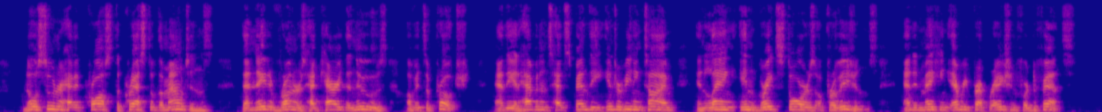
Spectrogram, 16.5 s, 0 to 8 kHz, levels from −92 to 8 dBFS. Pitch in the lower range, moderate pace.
No: medium, 180 Hz; average, 150 wpm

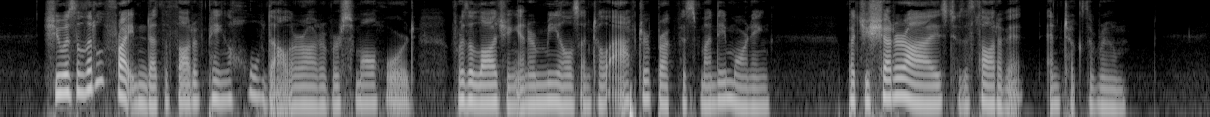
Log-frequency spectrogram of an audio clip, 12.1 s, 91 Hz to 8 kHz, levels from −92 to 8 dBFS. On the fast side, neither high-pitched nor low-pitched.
Yes: fast, 215 wpm; medium, 155 Hz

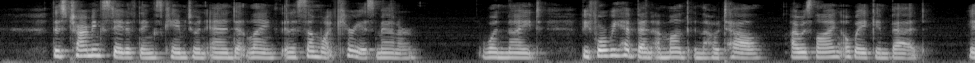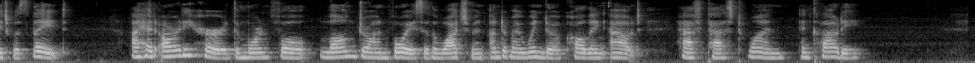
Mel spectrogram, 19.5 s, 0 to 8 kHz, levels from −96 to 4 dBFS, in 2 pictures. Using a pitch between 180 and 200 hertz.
Yes: medium, 185 Hz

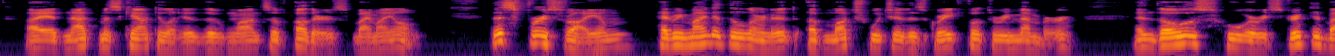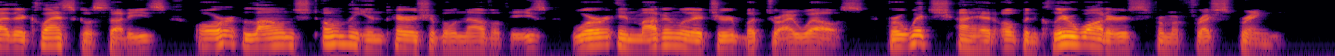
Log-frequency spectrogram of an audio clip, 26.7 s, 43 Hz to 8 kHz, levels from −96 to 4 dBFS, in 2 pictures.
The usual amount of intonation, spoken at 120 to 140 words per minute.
Yes: average, 4.3 semitones; slow, 135 wpm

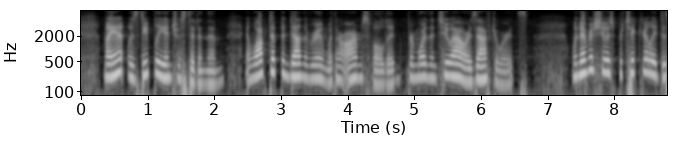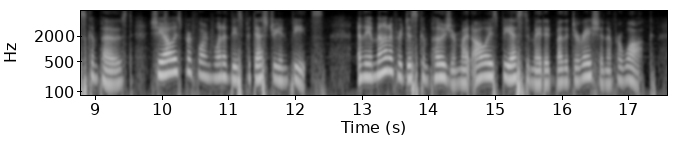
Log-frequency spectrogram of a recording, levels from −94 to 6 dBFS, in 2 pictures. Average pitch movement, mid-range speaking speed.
Yes: average, 4.7 semitones; average, 180 wpm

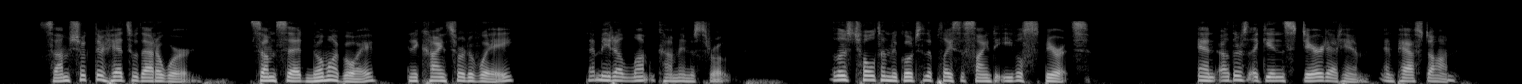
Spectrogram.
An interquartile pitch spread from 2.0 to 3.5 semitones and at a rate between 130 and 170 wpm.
No: average, 2.8 semitones; average, 185 wpm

